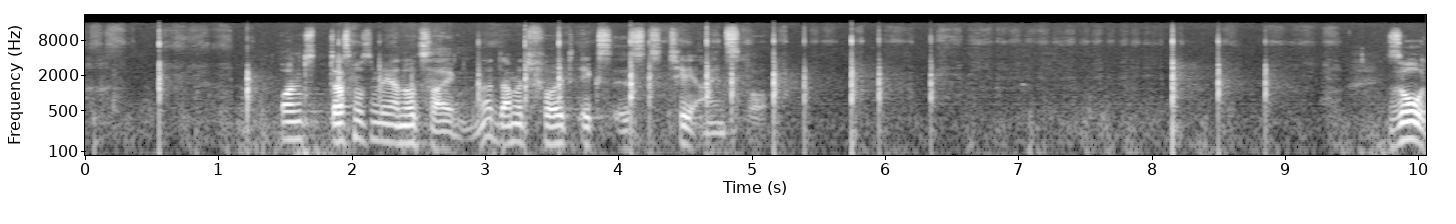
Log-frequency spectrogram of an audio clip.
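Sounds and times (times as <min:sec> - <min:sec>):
chalk tapping on blackboard: 0:00.0 - 0:01.4, 0:02.0 - 0:09.4
faint chalk scraping: 0:00.0 - 0:10.0.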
